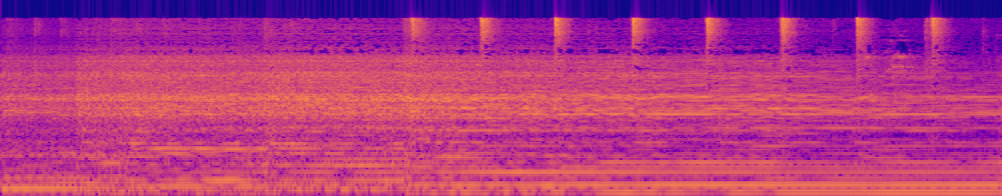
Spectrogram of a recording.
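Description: Live rock band opening a song: distorted electric guitar rings out long held chords over the bass. From about halfway, light cymbal taps keep an even beat.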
